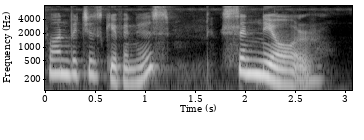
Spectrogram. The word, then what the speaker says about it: Signor: And the last one which is given is Signor. Signor. So as we come across these words, we learn to pronounce them again, bit difficult to pronounce.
